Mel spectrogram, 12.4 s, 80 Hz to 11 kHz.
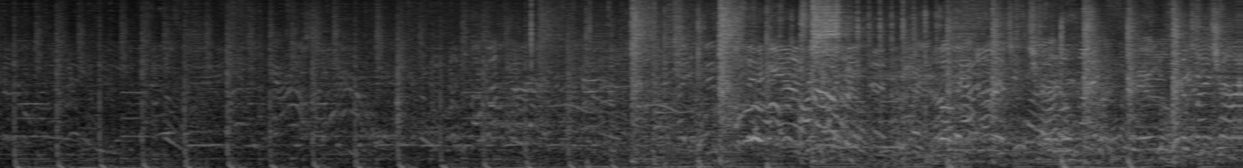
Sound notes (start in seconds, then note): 0.2 upbeat music; 6.9 groovy music; 6.9 people chattering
